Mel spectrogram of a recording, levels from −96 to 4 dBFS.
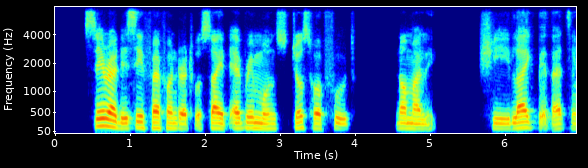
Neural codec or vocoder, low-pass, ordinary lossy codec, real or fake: codec, 16 kHz, 0.5 kbps, X-Codec, WavLM features, trained on Multilingual LibriSpeech; 7.2 kHz; Opus, 24 kbps; fake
